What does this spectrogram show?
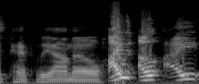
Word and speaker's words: Pantoliano: Joey Pantoliano. I always feel like I'm mispronouncing his name, even though I know I say it right.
